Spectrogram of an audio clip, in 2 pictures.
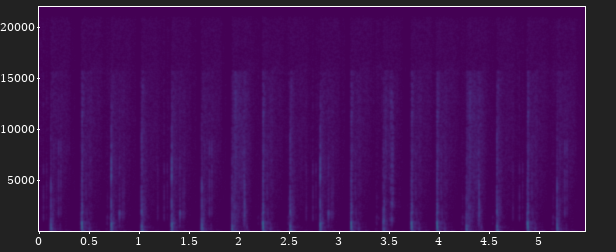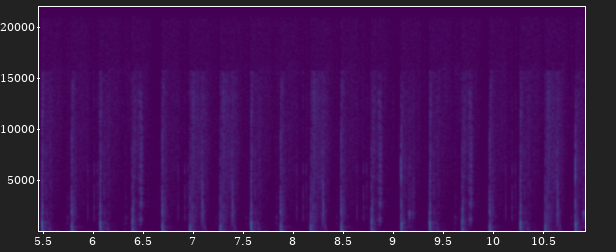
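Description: Quick footsteps crunch steadily on rough stone.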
